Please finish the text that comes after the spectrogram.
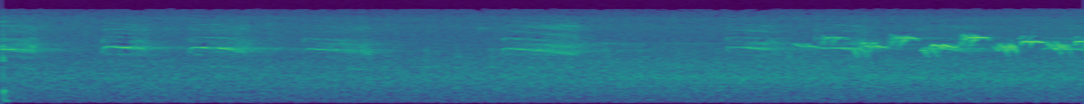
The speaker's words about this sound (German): Ganz leise hörst du die Vögel singen, hier und da das Rascheln der Blätter und das sanfte Knacken der Äste.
